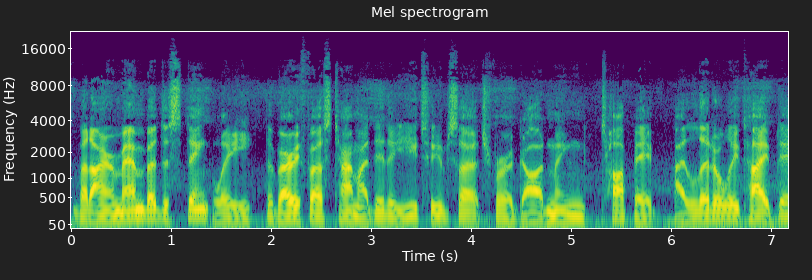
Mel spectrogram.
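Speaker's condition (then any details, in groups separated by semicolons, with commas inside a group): No condition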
